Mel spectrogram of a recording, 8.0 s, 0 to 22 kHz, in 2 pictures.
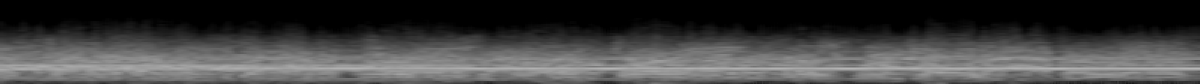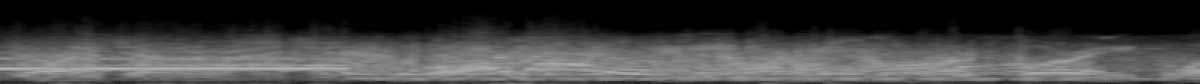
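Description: CB radio receiver on channel 28 carrying a steady whistle of two close pitches for about five seconds over noisy, overlapping skip voices. The whistle cuts off and garbled voices come through over a low hum.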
